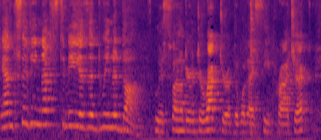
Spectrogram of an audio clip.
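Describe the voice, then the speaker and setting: A woman's voice: fairly high pitch, brisk, darkish tone. A woman chairing a live panel, introducing speakers in an informal way with frequent fillers. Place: event hall with live audience. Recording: echoey hall, background noise.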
